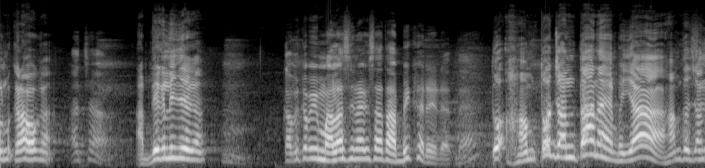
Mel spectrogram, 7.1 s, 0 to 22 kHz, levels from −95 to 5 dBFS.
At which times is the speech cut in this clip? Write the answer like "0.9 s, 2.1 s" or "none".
none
